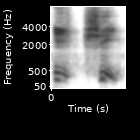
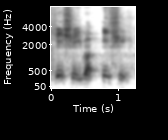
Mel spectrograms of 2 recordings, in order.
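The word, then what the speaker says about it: Ishii: that Hiroshi tanahashi hirokigoto here's one you that everybody butchers ishi not is e She it's two eyes but it's pronounced e she not he she that's a Japanese name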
